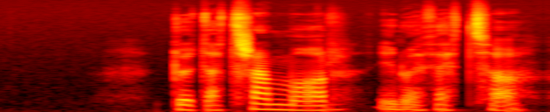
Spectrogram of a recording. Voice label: "tramor", Welsh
